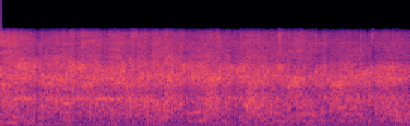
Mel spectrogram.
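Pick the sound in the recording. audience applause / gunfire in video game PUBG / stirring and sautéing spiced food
audience applause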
